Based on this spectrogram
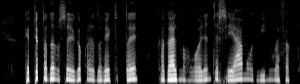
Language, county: Lithuanian, Tauragė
